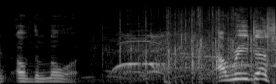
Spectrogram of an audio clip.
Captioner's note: audience applauding; audience wooing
